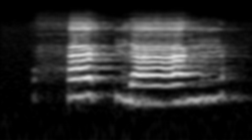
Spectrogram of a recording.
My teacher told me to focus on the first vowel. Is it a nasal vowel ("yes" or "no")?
no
